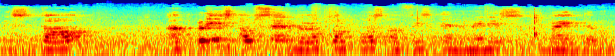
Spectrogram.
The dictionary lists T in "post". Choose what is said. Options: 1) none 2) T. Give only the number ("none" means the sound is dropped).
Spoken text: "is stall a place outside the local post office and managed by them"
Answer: 1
